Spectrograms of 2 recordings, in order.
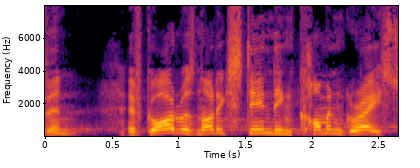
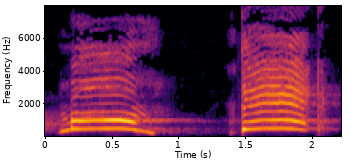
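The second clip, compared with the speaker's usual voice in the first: put-on high calling child's cry; high-pitched call for mom and dad. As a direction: call out like a scared kid at night.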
